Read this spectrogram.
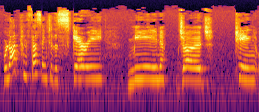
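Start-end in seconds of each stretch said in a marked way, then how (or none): none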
